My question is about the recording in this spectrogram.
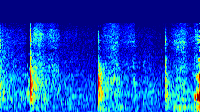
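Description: Scratchy rubbing of a pen or chalk drawing a line across a board, with a few light taps.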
